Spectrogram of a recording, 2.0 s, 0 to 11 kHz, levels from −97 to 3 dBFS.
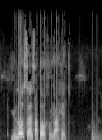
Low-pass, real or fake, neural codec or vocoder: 9.9 kHz; real; none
